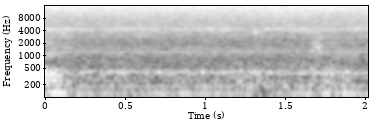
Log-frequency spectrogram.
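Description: A pause between words filled by the steady low hum and faint hiss of an old tape recording.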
